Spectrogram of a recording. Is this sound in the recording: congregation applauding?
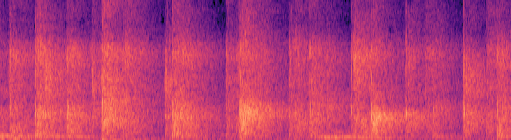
yes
